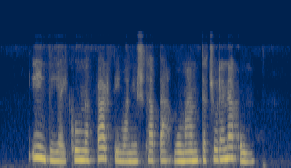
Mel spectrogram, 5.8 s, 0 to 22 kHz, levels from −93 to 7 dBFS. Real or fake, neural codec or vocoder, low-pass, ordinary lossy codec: fake; codec, 16 kHz, 1.1 kbps, Voila-Tokenizer; 7.2 kHz; Opus, 32 kbps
